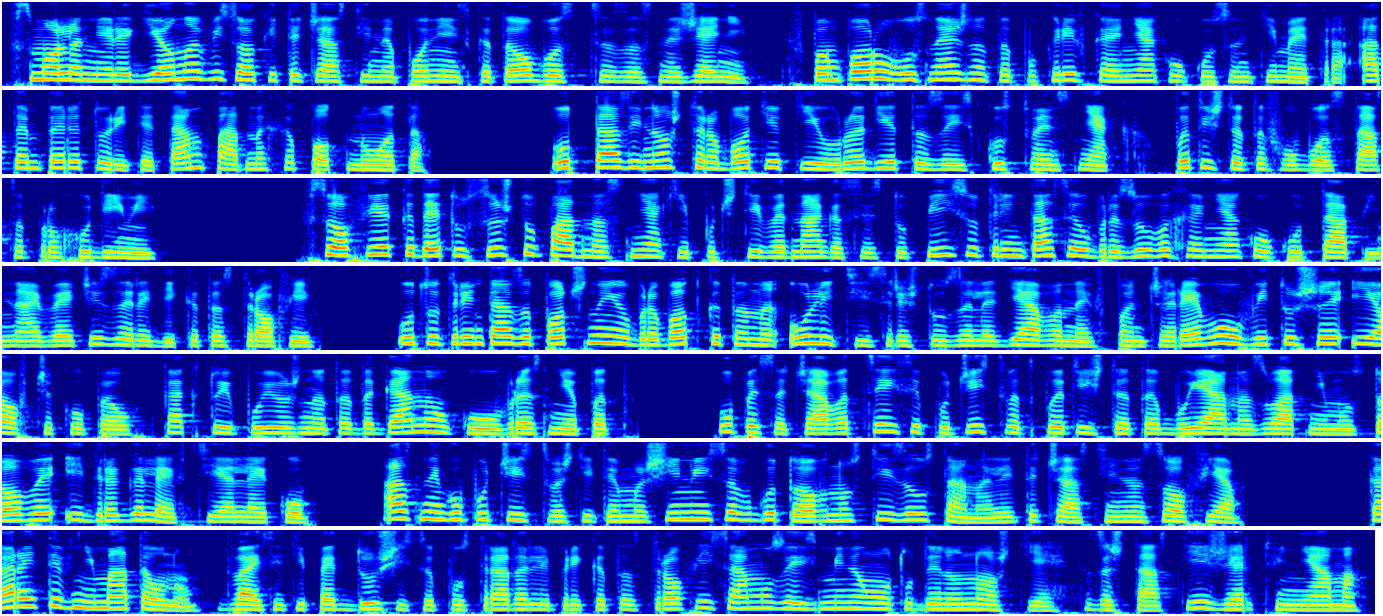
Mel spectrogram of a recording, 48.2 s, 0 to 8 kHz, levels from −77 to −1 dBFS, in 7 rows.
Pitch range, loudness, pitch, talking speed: 175-225 Hz, -26 LUFS, 190 Hz, 150 wpm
